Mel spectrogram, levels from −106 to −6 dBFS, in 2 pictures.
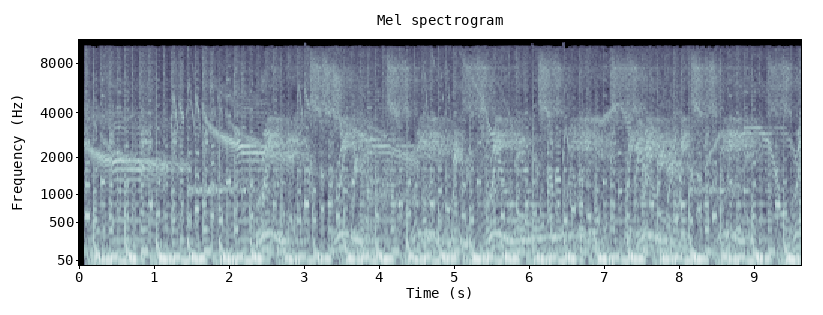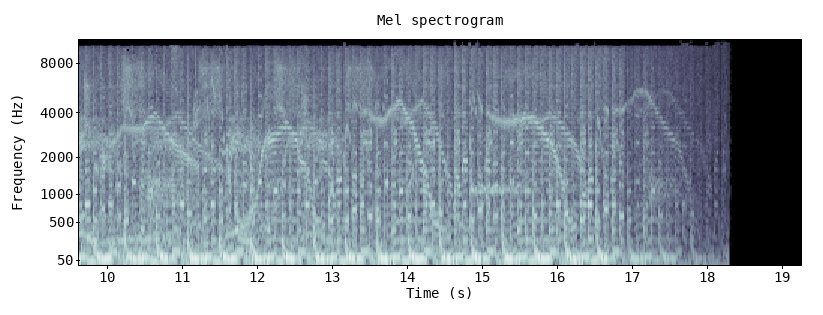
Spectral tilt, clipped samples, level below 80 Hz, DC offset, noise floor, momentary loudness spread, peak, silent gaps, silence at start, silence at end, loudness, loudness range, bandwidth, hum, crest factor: -4 dB/octave; under 0.1%; -24 dBFS; 0.3%; -47 dBFS; 2 LU; -10 dBFS; none; 0.05 s; 1.35 s; -22 LUFS; 2 LU; 10.5 kHz; none; 12 dB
